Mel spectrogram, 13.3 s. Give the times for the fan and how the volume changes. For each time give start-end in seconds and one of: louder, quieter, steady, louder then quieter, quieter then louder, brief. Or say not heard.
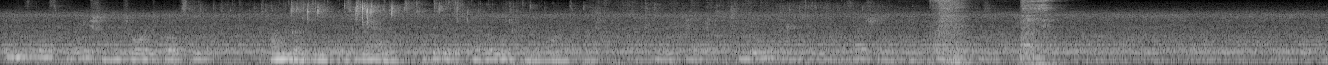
0.0-13.2 steady.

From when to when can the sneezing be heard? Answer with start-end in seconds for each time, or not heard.
8.9-10.6.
